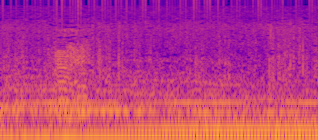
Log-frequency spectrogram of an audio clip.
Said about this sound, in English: Hold it. Car coming in.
